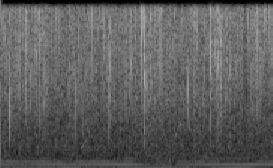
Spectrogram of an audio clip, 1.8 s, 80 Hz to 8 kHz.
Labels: {"label": "biophony, midshipman", "recorder": "SoundTrap 500"}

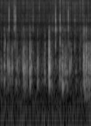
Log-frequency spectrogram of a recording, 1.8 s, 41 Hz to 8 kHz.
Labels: {"label": "biophony, sea urchins (Echinidae)", "recorder": "SoundTrap 600 or HydroMoth"}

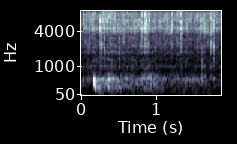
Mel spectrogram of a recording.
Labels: {"label": "anthrophony, bomb", "recorder": "HydroMoth"}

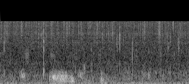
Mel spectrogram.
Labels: {"label": "biophony, growl", "recorder": "SoundTrap 600 or HydroMoth"}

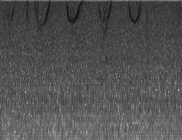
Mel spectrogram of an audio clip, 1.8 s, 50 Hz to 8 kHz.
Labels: {"label": "biophony, dolphin", "recorder": "SoundTrap 500"}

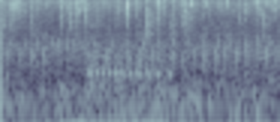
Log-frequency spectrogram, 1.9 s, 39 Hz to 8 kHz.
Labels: {"label": "biophony, rattle", "recorder": "SoundTrap 500"}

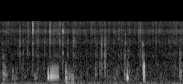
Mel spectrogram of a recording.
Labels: {"label": "biophony, stridulation", "recorder": "SoundTrap 600 or HydroMoth"}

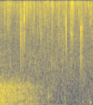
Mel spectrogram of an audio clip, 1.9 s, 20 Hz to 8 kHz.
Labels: {"label": "biophony, growl", "recorder": "SoundTrap 500"}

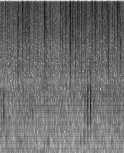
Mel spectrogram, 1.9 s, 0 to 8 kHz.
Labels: {"label": "biophony", "recorder": "SoundTrap 300"}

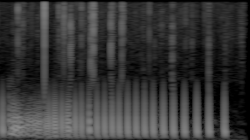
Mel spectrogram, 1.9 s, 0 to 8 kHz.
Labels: {"label": "biophony", "recorder": "SoundTrap 300"}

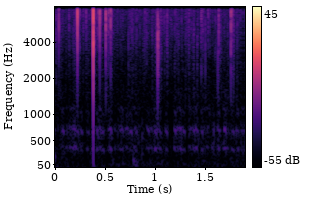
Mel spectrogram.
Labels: {"label": "anthrophony, mechanical", "recorder": "SoundTrap 300"}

